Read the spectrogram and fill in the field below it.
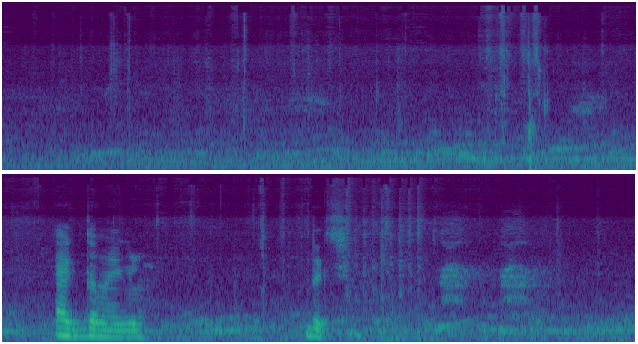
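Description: High-flying pigeons kept in a loft coo in a couple of short, throaty bursts, fairly close. The cooing is mixed with background murmur and a brief spoken remark.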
